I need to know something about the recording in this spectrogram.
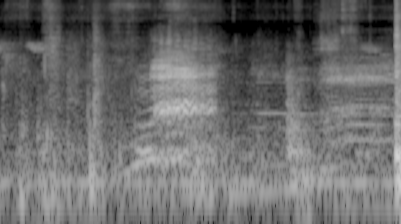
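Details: Ewes and rams at a livestock market: one clear, wavering bleat of about half a second, followed by a shorter, fainter one, with low background rumble between.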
